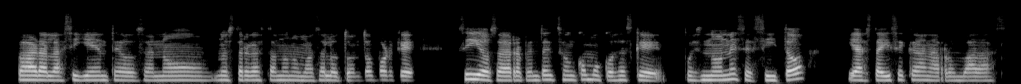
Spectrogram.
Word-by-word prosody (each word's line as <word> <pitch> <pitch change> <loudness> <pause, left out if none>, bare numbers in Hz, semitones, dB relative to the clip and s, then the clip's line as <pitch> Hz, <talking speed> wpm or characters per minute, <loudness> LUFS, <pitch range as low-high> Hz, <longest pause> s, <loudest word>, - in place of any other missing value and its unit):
para 205 -1 +6
la 195 -1 0
siguiente, 200 0 -1
o 190 -1 -2
sea, 190 +2 -6
no 195 0 -2
no 200 +1 -3
estar 200 +1 -1
gastando 200 0 -2
nomás 185 -2 -4
a - - 0
lo 195 -1 0
tonto 185 +3 -5
porque 200 -2 -1 0.4
sí, 240 -1 +5
o 205 - +6
sea, 195 +1 +2
de 190 - +4
repente 195 +2 -1
son 210 -1 -3
como 220 -1 -2
cosas 195 +1 -2
que, 190 -4 +2 0.2
pues, 200 -2 -5
no 205 0 +3
necesito 210 - +2 0.4
y - - 0
hasta 195 0 +3
ahí 195 +1 +4
se 210 +2 -5
quedan 205 -1 -1
arrumbadas. 185 0 -4
200 Hz, 190 wpm, -20 LUFS, 190-205 Hz, 0.4 s, para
